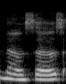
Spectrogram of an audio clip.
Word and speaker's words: Knossos: The K is silent. It's Palace of Knossos.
